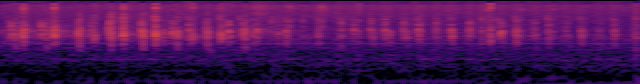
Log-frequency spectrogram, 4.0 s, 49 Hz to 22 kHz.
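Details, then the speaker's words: Xiaomi 14 Ultra smartphone shaken in the hand: a quick, uneven and fairly loud clicking rattle, found on every unit tested and considered normal. "alle haben so laut geklappert also falls auch euer xiaomi 14 ultra klappert macht euch keine Sorgen das ist komplett normal"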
